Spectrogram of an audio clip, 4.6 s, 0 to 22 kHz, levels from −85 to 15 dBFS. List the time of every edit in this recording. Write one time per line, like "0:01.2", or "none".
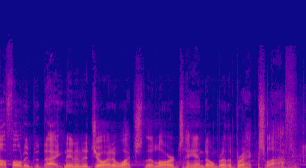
0:01.0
